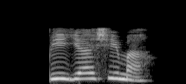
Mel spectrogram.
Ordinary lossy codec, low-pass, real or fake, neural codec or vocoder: AAC, 32 kbps; 5.4 kHz; real; none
